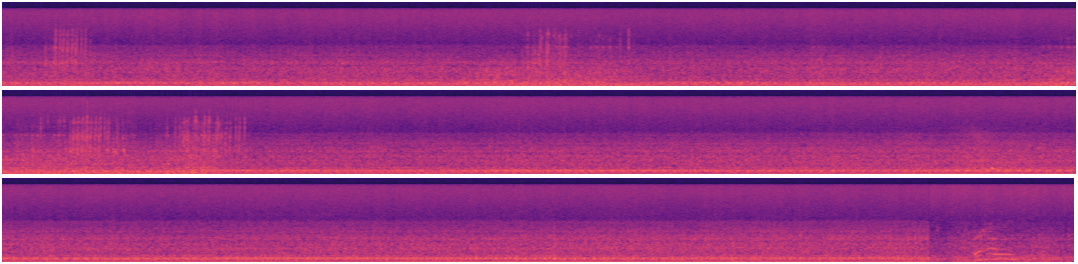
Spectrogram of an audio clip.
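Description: Engine and road noise heard from inside a truck's cab while it drives: a steady low hum with two louder, rougher stretches, one about five seconds in and one from about ten to thirteen seconds in, after which the engine's tone settles to a new pitch.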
